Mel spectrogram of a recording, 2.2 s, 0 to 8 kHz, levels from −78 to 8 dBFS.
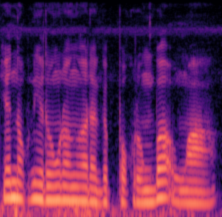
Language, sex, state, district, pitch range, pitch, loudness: Garo, male, Meghalaya, South Garo Hills, 130-165 Hz, 145 Hz, -14 LUFS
